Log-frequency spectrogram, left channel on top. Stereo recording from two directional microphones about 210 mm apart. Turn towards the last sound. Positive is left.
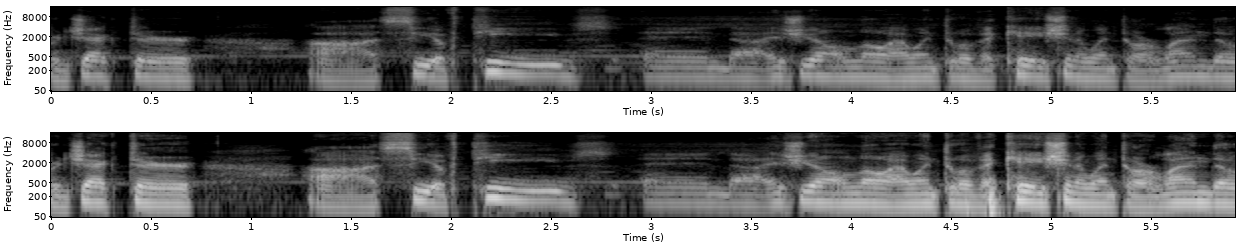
turn(degrees=-50)  # may be behind; listen again after turning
